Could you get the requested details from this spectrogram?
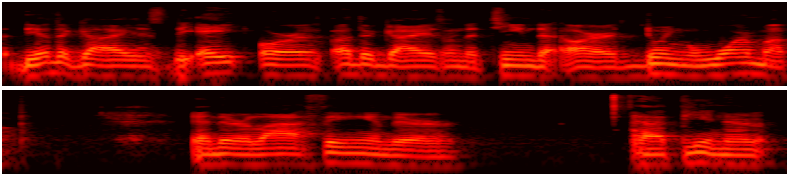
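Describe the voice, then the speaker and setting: A man's voice: fairly low pitch, darkish tone. A middle-aged man, a former athlete, casually tells a story in an interview. He restarts often and laughs here and there. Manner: rambling, with many restarts and fillers; laughs while telling stories. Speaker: guest, former luge athlete and coach.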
